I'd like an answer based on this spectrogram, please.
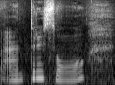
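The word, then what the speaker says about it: intéressant: for the feminine okay next is anthoresson anthony song which means interesting okay for femina and extra e is added over here and the pronunciation from anthony song changes to and three songs and three songs and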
